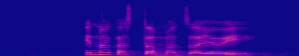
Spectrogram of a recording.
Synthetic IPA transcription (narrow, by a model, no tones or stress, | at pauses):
inakʼast̪ʼamad͡zajɔi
